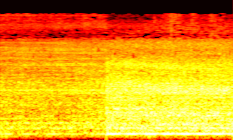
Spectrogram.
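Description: Steady rushing of a running fan with a low hum under it, stepping up in level about a second in.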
